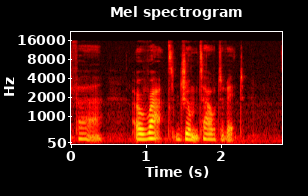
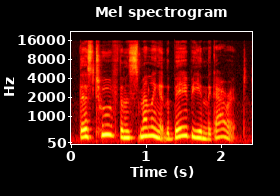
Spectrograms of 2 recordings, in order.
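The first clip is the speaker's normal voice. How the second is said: loud, fast, higher cry of alarm; crying aloud; 4 semitones higher, 6 dB louder, faster than usual. Acted. Chips crying aloud at his club about the rats, loud alarmed cry. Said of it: "he would cry aloud".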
